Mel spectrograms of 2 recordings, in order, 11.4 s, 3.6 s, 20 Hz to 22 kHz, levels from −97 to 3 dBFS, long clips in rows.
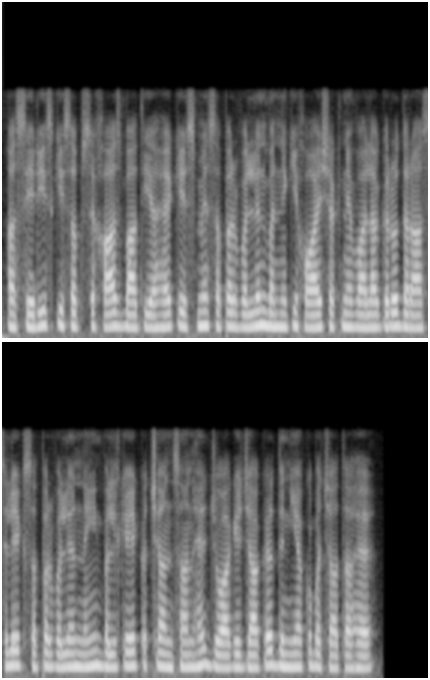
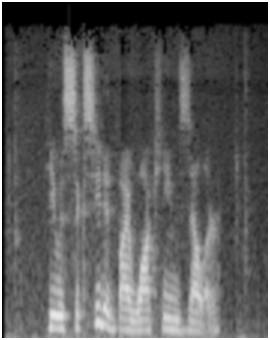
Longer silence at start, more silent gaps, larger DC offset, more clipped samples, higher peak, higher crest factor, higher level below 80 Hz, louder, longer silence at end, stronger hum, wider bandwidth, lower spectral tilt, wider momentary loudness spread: about the same, 0 s vs 0.05 s; neither; first, 0.3% vs under 0.1%; neither; about the same, 0 dBFS vs 0 dBFS; about the same, 14 dB vs 16 dB; about the same, -48 dBFS vs -44 dBFS; about the same, -14 LUFS vs -14 LUFS; first, 0.75 s vs 0.3 s; neither; second, 7.6 kHz vs 16 kHz; first, -8 dB/octave vs -4.5 dB/octave; second, 4 LU vs 9 LU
